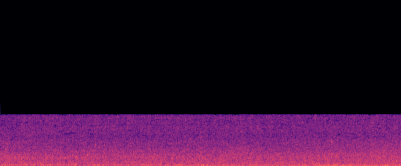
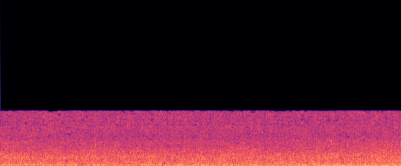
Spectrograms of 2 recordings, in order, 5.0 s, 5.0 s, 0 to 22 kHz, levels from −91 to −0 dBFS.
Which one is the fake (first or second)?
second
